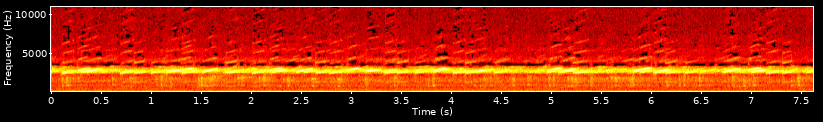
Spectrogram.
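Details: Frogs calling at dusk in a dense chorus: many high, rapid trilled notes overlapping in a steady band, pulsing in bursts about once a second, with a faint low rumble underneath.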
